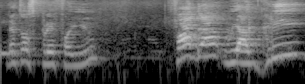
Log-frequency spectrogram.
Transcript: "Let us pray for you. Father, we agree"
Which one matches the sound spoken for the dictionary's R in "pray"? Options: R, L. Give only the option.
R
